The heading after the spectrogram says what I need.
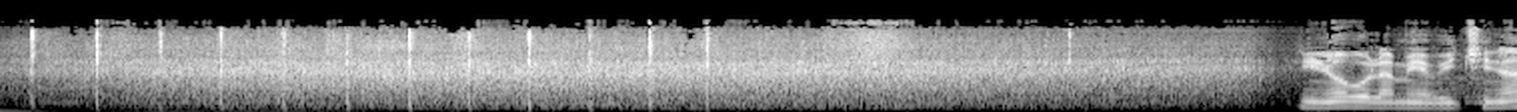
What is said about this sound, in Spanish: Un aplauso para los nuevos beatos.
